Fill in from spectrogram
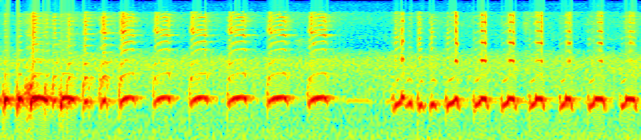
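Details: Zebra doves cooing as a training lure for caged perkutut: dense overlapping rolling notes, then a steady string of evenly spaced coos about every quarter second after a short pause.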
